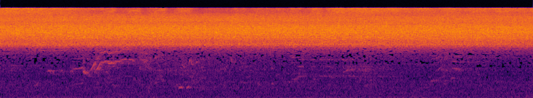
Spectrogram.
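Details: A school playground in the heat of summer, cicadas keeping up a dense, shrill, unwavering buzz; faint far-off children's voices appear briefly early on.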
